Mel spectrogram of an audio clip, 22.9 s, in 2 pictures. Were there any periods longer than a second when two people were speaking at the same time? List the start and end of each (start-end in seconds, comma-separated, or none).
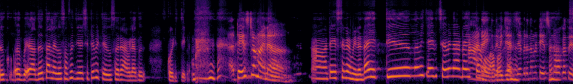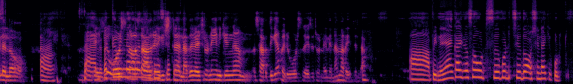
9.4-11.1, 13.1-15.0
